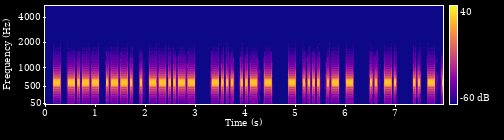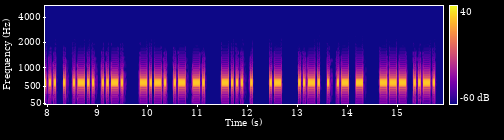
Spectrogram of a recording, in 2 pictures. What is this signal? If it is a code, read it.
Morse code, heard as a keyed tone, about 25 wpm, 600 Hz. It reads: TYPE, BUT THAT IN ITSELF CAN BE A FEAT OF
